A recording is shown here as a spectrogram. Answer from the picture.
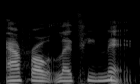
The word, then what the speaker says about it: Afro Latinx: Andrea, because I know you're a first gen Afro Latinx, right? – Yes.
